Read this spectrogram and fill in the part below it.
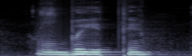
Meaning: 1. to beat in, to drive in, to hammer in, to stick in (insert something into a surface or object with force) 2. alternative form of уби́ти pf (ubýty, “to kill, to murder (etc.)”)
- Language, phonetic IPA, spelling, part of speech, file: Ukrainian, [ˈwbɪte], вбити, verb, Uk-вбити.ogg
